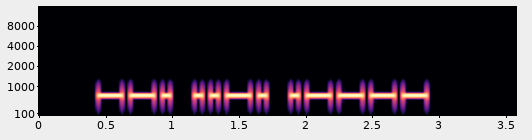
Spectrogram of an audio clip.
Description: Morse code, heard as a keyed tone, about 20 wpm, 700 Hz. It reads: GF1
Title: Three Letter-Number Combinations - 20wpm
